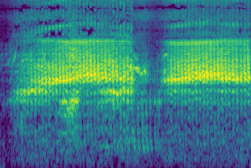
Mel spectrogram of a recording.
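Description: Green frogs croak loudly in a dense, continuous chorus with a harsh, buzzing quality, broken by one brief lull before the racket swells again. No one speaks.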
